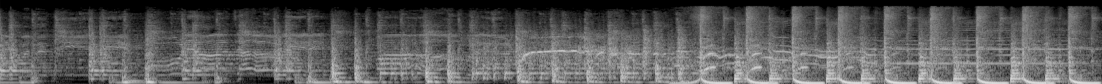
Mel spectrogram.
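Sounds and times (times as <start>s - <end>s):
dance remix music: 3.8s - 11.0s.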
